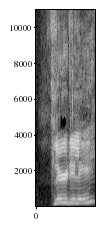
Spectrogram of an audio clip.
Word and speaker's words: fleur-de-lis: Fleur-de-lis? – Yeah.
